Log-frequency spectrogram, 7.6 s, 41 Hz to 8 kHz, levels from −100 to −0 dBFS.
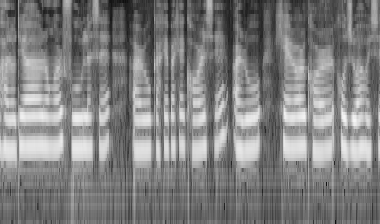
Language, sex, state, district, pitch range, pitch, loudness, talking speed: Assamese, female, Assam, Kamrup Metropolitan, 240-260 Hz, 250 Hz, -16 LUFS, 110 wpm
